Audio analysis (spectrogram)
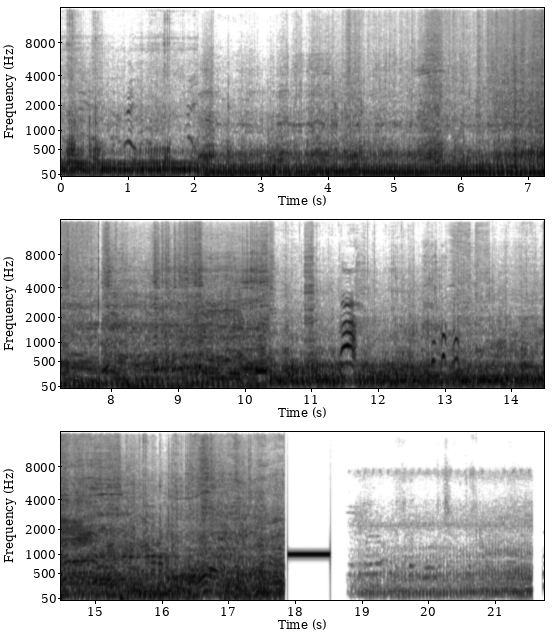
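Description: Trail motorcycle engine running close and loud at a trail race in San Manuel, Pangasinan, a steady rough drone with rising revs, then cut off and followed by a brief tone and quieter sound with a voice talking.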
